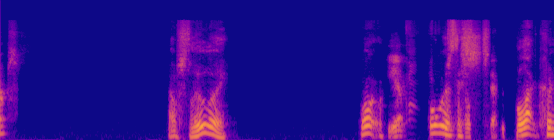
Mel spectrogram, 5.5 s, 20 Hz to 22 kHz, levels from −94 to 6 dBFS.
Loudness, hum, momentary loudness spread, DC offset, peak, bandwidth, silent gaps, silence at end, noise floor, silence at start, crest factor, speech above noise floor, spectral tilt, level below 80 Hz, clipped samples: -27 LUFS; none; 14 LU; under 0.1%; -10 dBFS; 12.5 kHz; none; 0 s; -89 dBFS; 0 s; 20 dB; 63 dB; -5.5 dB/octave; -68 dBFS; under 0.1%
